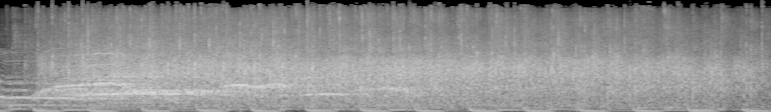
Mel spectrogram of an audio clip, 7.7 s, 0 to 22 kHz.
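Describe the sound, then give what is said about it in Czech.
A live theatre audience at the X10 theatre bursts into sustained applause with some cheering and whistles, loud, holding steady for several seconds before starting to taper off. “Za prvé, protože poprvé nahráváme před živým publikem v divadle X10. Ahoj živé publikum!”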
